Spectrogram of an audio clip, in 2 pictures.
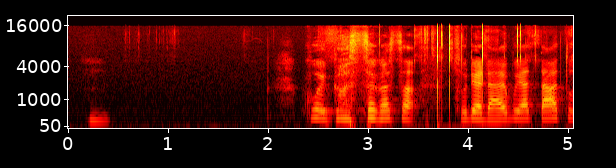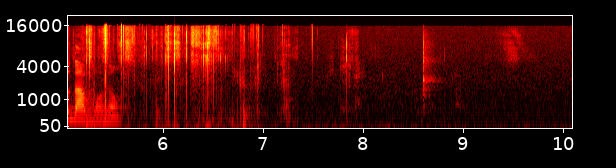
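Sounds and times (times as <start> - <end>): cable rubbing on microphone: 2.8 - 8.0.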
